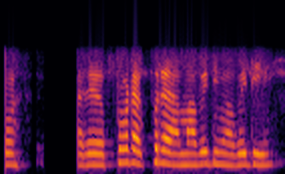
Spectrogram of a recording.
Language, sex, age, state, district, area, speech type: Bodo, female, 30-45, Assam, Udalguri, urban, conversation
